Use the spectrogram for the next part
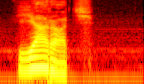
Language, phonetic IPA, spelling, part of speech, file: Polish, [ˈjarat͡ɕ], jarać, verb, Pl-jarać.ogg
